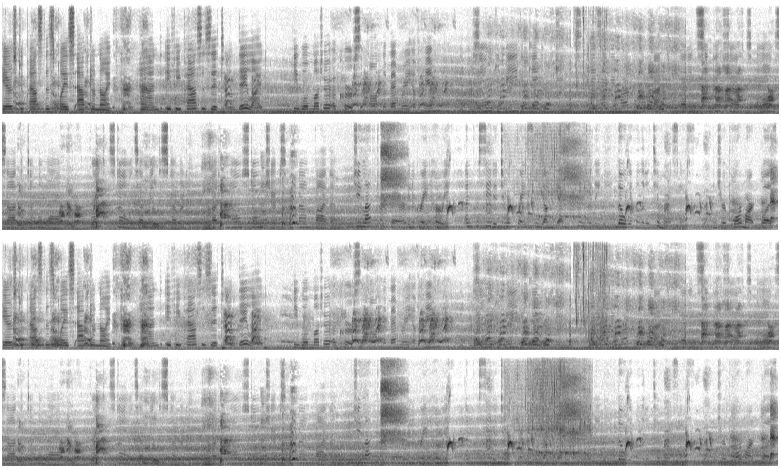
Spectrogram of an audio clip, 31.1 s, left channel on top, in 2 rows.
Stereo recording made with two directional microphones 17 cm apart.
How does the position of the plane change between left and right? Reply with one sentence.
In this clip you hear the plane move to the right.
